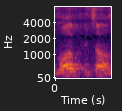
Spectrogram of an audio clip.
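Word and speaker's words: L'Hôpital: Because L'Hopital's like, I don't know what's going to happen now. Yes? So when bouncing it, the H and S is silent, right?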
